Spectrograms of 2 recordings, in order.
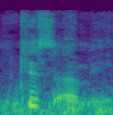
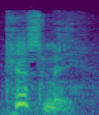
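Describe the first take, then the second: First: It sounds like three syllables, middle stressed. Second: It sounds like two syllables, 'kiss me'.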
